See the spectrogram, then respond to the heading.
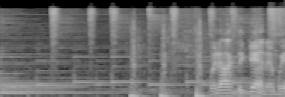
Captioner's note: louder knocking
